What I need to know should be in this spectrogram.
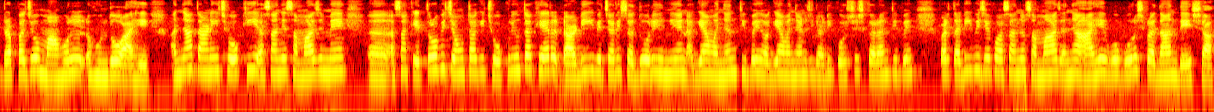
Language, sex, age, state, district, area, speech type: Sindhi, female, 45-60, Rajasthan, Ajmer, urban, spontaneous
